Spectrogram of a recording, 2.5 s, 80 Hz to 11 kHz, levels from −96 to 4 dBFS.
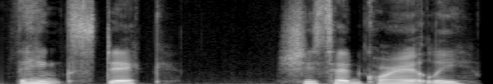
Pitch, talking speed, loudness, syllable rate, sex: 195 Hz, 95 wpm, -18 LUFS, 3.2 syllables/s, female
